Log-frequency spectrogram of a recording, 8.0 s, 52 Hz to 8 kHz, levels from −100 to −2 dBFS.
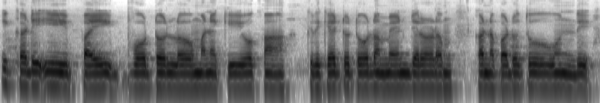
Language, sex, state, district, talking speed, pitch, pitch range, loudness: Telugu, female, Telangana, Hyderabad, 80 wpm, 115 Hz, 110-115 Hz, -17 LUFS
